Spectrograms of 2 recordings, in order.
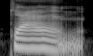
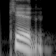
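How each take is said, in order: First: The word is said with a full, clear vowel. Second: The word is said with a weak, reduced vowel. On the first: The word stands alone or is emphasized. "तब हम इसे पूरी तरह उच्चारित करते हैं" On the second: The word sits unstressed in the middle of a sentence. "तब उसका थोड़ा हल्का उच्चारण होता है"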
